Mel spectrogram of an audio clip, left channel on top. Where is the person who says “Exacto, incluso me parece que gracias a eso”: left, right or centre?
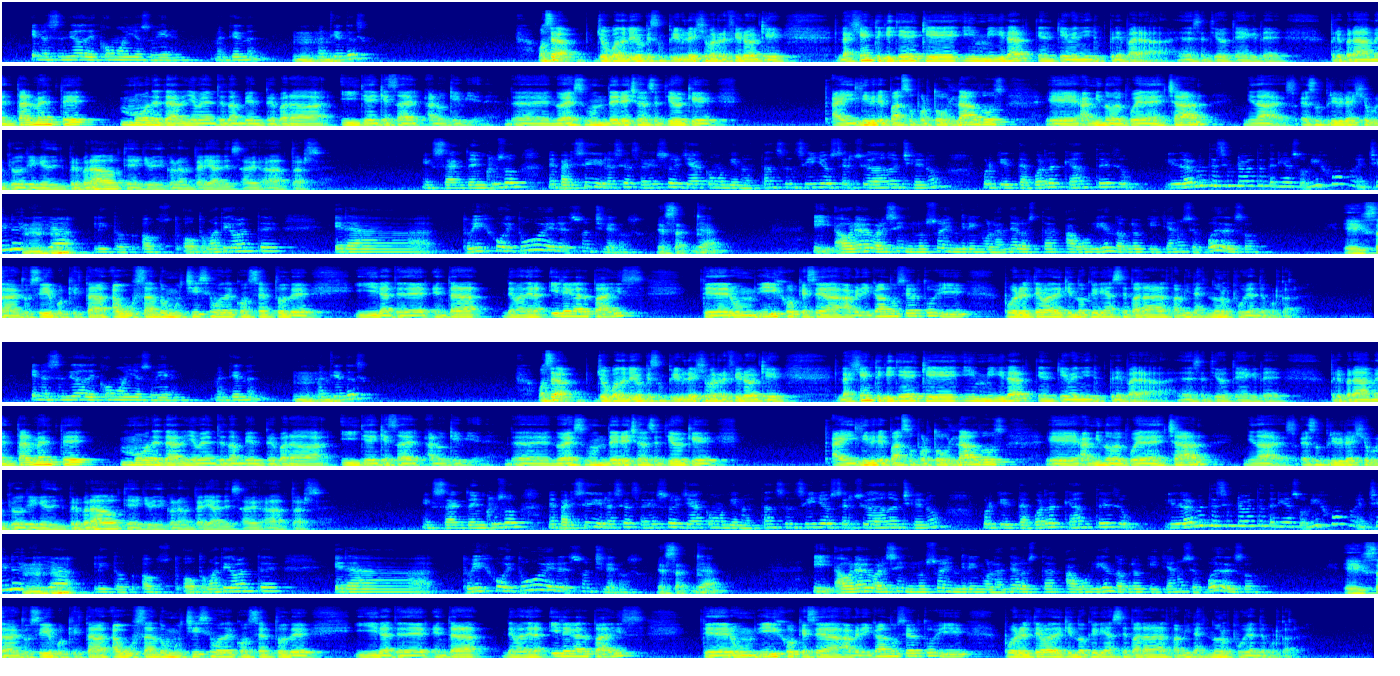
Right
